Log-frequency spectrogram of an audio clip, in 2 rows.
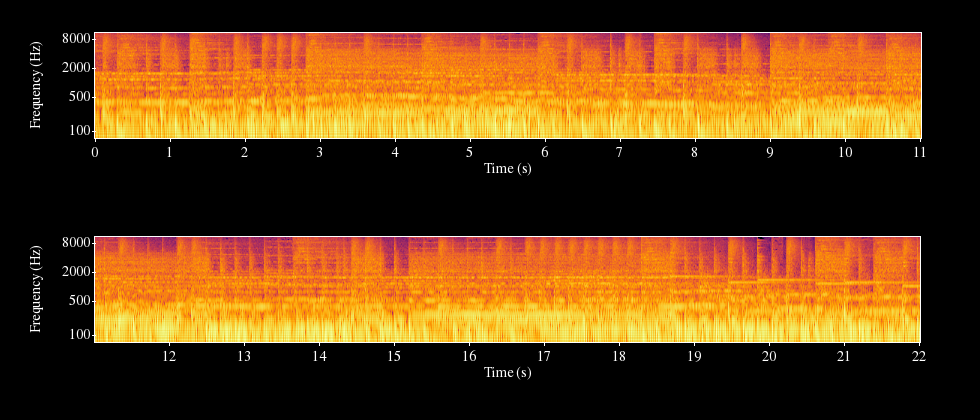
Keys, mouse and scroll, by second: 0.3 shift+middle click, 1.4 r, 2.9 click, 3.8 click, 4.5 shift+middle click, 5.0 typing, 6.0 click, 8.7 g, 9.5 click, 10.8 click, 10.9 click, 11.5 g, 12.3 Escape, 12.8 r, 14.3 click, 16.0 r, 17.0 click, 17.4 scroll down 1, 18.3 click, 19.4 shift+click, 20.4 shift+click, 21.0 g.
